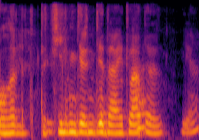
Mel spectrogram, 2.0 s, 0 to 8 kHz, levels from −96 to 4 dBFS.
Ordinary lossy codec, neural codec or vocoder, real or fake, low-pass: none; codec, 24 kHz, 3 kbps, HILCodec; fake; 7.2 kHz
